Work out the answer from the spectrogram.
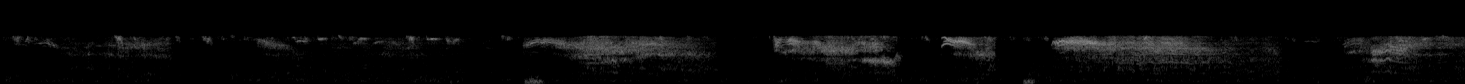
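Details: White stork pair at a nest cam in Germany at 5:38 a.m. on 24 June 2020, a returning adult greeted by its mate before feeding the single chick; hoarse, rasping bursts of a second or more, separated by quiet gaps.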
